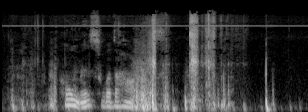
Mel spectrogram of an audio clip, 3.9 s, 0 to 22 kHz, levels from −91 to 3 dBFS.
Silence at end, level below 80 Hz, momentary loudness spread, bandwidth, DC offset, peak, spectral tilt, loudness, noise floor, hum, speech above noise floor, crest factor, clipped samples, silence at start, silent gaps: 0.4 s; -42 dBFS; 17 LU; 15.5 kHz; under 0.1%; -2 dBFS; -4.5 dB/octave; -24 LUFS; -43 dBFS; none; 21 dB; 24 dB; under 0.1%; 0.15 s; none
